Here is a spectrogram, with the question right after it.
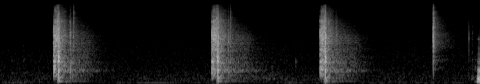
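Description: Lonex M4 SPR airsoft AEG with an electric gearbox firing in semi-auto, four sharp separate shots spaced about a second apart, close and loud with a quick decay.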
